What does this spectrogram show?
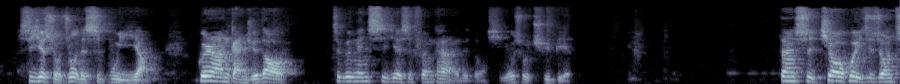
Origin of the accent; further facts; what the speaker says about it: Taiwan; 我觉得我小时候在台湾的时候，好像很多人到我们家包水饺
